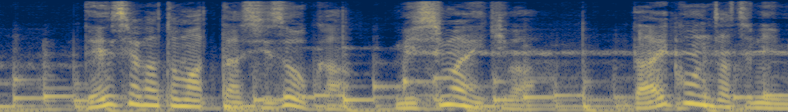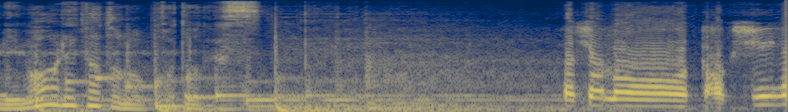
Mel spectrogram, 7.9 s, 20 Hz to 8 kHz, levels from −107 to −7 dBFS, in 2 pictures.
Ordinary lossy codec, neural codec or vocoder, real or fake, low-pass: none; codec, 16 kHz, 16 kbps, FreqCodec, smaller model; fake; none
